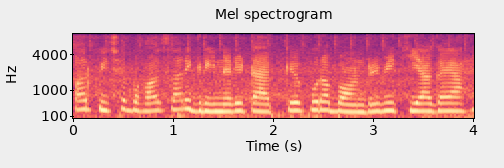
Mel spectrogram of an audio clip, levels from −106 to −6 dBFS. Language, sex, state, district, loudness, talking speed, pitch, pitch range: Hindi, female, Gujarat, Valsad, -15 LUFS, 180 wpm, 235 Hz, 225-260 Hz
